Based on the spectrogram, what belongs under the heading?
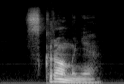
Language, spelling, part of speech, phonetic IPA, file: Polish, skromnie, adverb, [ˈskrɔ̃mʲɲɛ], Pl-skromnie.ogg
